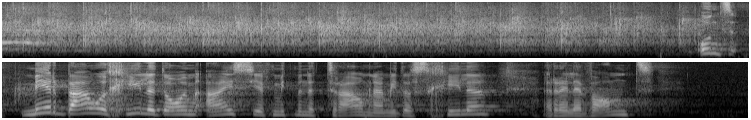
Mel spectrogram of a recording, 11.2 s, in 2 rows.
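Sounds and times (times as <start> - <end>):
audience clapping: 0.0 - 6.3
speech: 5.2 - 10.6.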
